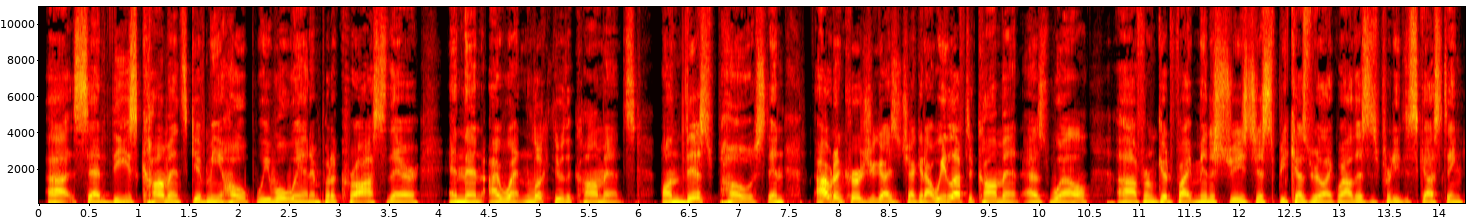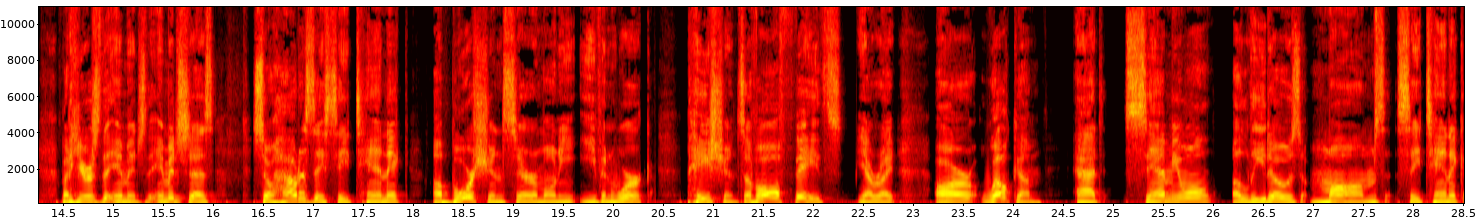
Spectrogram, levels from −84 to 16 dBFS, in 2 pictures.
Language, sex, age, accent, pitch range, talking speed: English, male, 30-49, American, 120-160 Hz, 180 wpm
